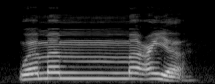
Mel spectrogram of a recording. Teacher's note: idgham ma'al gunnah dengung dua harakat dan cara bacaannya idgham atau memasukkan huruf nun kepada huruf mim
